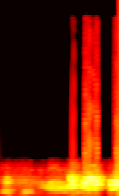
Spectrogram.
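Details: Infant crying just after waking: a brief cry rising from a soft whimper to two louder wailing bursts.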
